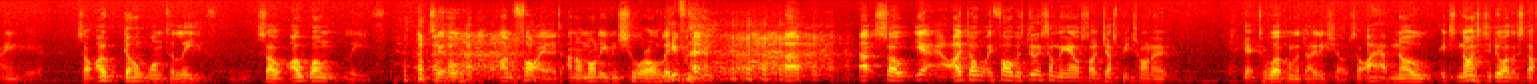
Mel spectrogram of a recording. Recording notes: Recorded in front of a live audience at SxSW.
